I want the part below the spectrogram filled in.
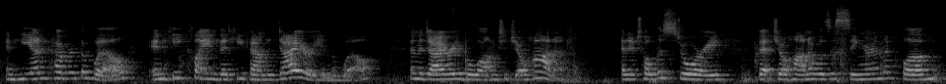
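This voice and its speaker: A woman's voice: fairly high pitch, fairly even intonation, fairly quick, vocal fry. A woman working as a tour guide, telling local legends informally in a conversational, skeptical, matter-of-fact way. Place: indoor room of an old bar building. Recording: roomy echo, distant mic, faint noise.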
